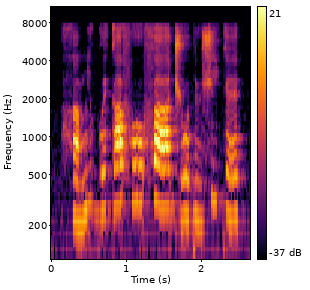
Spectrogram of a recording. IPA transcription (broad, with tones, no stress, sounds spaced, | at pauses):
h ã˨ m i˧ ɡʷ e˧ ɡ a˦ f oː˦ f aː˦ d͡ʒ o˧ ɗ ɨ˨ ʃ i˦ k ɛ˧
